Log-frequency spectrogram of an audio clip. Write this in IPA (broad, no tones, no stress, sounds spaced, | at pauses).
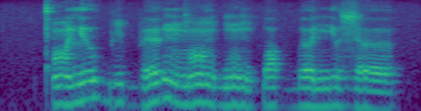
kʼ ɔ̃ lʲ u b i b ø ŋ͡m ɔ̃ ɡ͡b ũ ɡ͡b ɔ ɡ͡b ɵ nʲ u z ɵ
